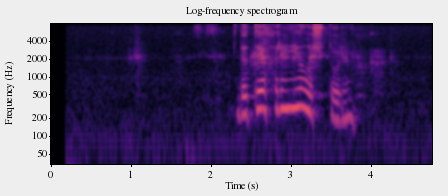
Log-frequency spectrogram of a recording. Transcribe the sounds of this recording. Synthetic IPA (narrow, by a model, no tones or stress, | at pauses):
d̪ɐt̪ɨɐxɾɐnʲɛlˠɐʂt̪olʲɪ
